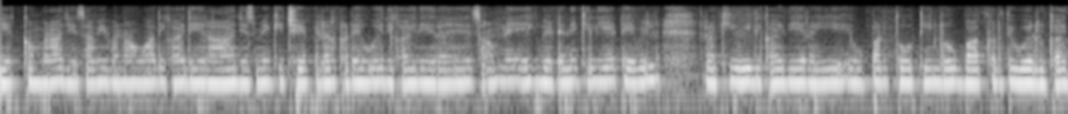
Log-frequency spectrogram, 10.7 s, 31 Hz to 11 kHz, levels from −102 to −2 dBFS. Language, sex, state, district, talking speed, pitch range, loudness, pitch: Hindi, male, Maharashtra, Dhule, 225 wpm, 155-165 Hz, -19 LUFS, 160 Hz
